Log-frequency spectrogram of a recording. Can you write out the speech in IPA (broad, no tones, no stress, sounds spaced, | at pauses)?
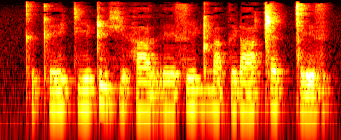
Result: kʰ ɪ kʰ e c i ʈ i ç ɪ h a r e s i ɖ ŋ a k ɪ ɽ a ǁ ɛ t ǀ e z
